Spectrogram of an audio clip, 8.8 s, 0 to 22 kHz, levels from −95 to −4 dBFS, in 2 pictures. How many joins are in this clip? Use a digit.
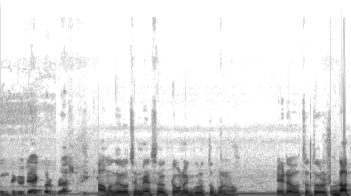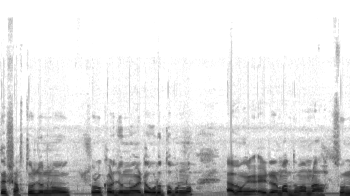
0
